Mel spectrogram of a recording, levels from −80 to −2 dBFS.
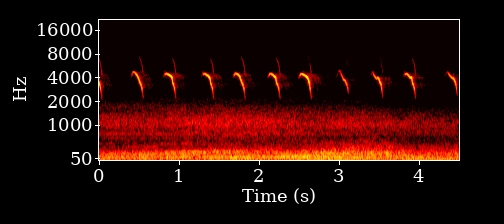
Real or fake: real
